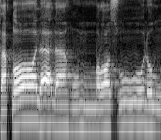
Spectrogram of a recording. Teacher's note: lafaz Allahnya dibaca tebal karena lafaz Allah didahului harokat dhammah. Rasulullahi, ya lamnya ditebalkan, lamnya lafaz Allah.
